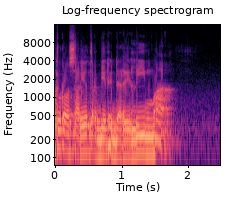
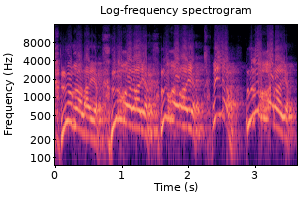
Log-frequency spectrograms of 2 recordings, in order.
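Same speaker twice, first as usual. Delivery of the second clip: high, escalating condemnation; relentless accusing voice of guilt; judging accusation. Acted. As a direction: hammer out the verdict, rising to a shout. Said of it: "menghakimi kita bilang".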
